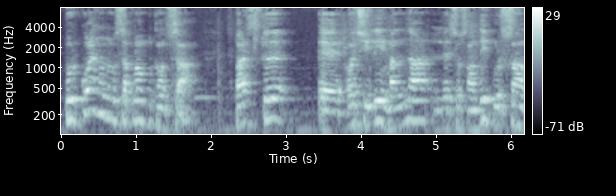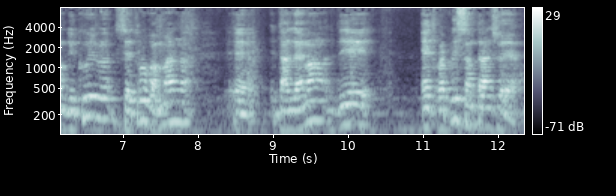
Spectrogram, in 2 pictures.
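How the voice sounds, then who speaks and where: Slow elderly man, Chilean Spanish-accented French. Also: medium pitch, expressive. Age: 70s. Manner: halting, searching for words. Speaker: speaker, NGO president. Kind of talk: commemorative political speech. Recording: distant mic, roomy echo, faint noise.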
